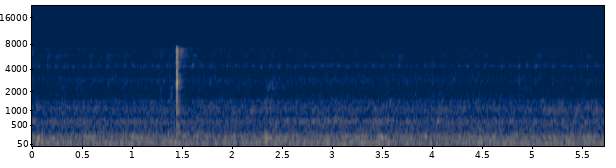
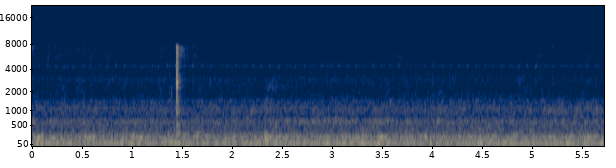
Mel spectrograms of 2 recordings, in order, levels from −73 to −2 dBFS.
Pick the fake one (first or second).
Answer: first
